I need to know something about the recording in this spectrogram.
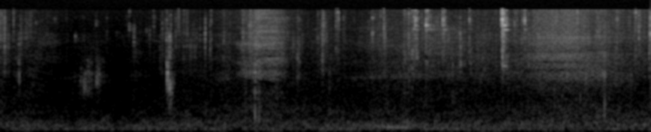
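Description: Near silence with a few faint, scattered metallic clinks and ticks: a small dog's leash clip and tags jingling.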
